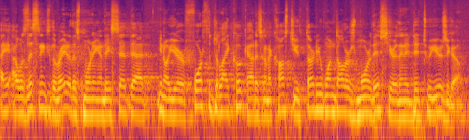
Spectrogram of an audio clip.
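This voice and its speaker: Talking at a very fast pace in a Spanish accent, a man has a medium pitch and ordinary pitch variation, with audible room echo and noticeable background noise. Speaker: healthcare executive. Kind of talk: panel discussion. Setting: stage with audience.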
